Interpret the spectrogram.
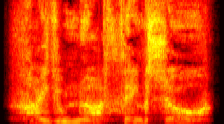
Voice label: heavy pain; zero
